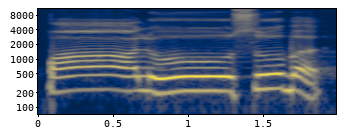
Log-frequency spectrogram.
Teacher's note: এই বাটা একটু ধাক্কা দিয়ে পড়বো, কারণ বাটা তো কলকলার হরফ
